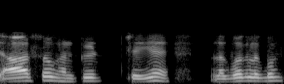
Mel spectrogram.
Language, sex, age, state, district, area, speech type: Hindi, male, 18-30, Uttar Pradesh, Jaunpur, urban, conversation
